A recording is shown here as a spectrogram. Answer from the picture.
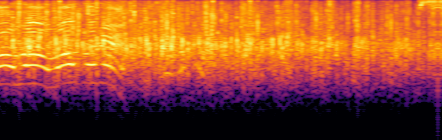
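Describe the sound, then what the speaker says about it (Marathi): A studio audience at a comedy show breaks into sustained applause, a dense wash of clapping that holds steady throughout, with a voice speaking over the start. "बनेसाठी टाळ्या"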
